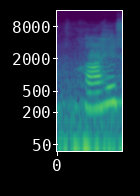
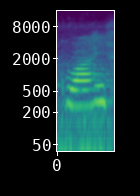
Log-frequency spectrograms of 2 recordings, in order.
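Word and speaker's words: خواہش: लिखते इस तरह है पढ़ने में अगर आप बिल्कुल न्यू है तो आप इसको ख्वाहिश पढ़ेंगे लेकिन यह ख्वाहिश नहीं है खवाहिश है क्योंकि वाव यहां नहीं पढ़ा जा रहा ख्वाब लिखा इस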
